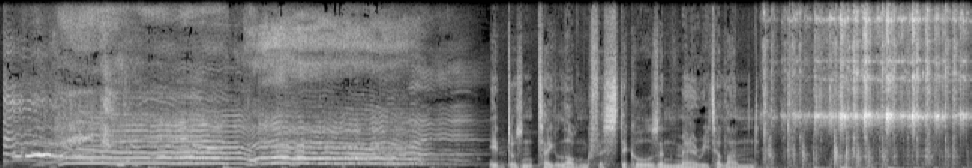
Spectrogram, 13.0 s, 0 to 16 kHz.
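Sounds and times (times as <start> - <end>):
long howling yelp calling for friends: 0.0 - 6.4
speech: 6.6 - 10.5.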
